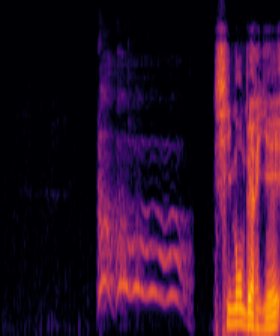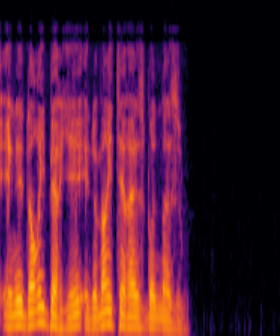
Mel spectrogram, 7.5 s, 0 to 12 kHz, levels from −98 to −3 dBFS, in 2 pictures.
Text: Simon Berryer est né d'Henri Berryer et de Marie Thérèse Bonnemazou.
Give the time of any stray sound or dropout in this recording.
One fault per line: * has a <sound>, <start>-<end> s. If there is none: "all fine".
* has a bark, 1.3-2.6 s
